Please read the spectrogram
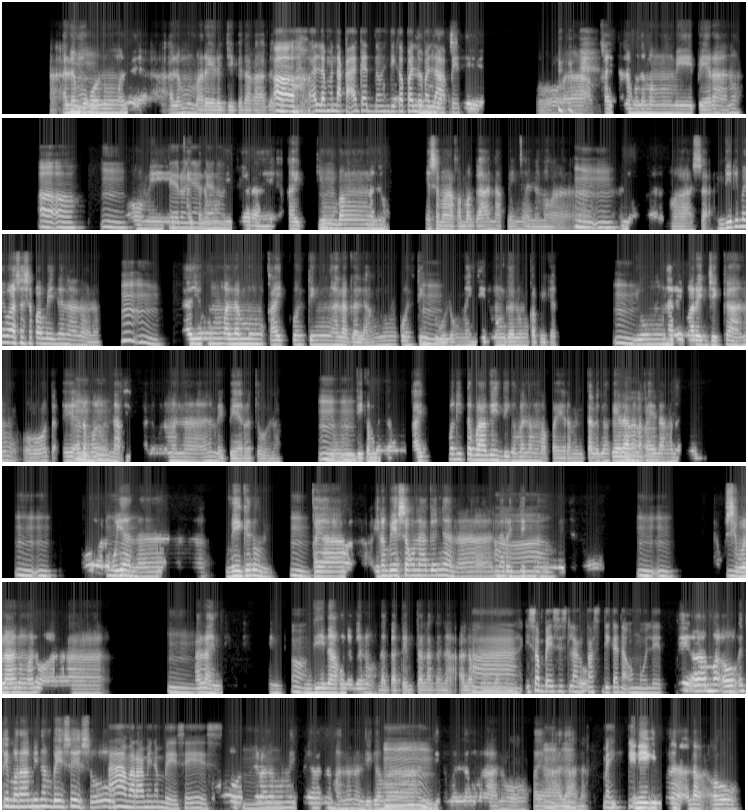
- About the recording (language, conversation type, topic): Filipino, unstructured, Paano ka nakikipag-usap kapag kailangan mong humingi ng tulong sa ibang tao?
- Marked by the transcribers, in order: static; laughing while speaking: "Oo"; distorted speech; chuckle; tapping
